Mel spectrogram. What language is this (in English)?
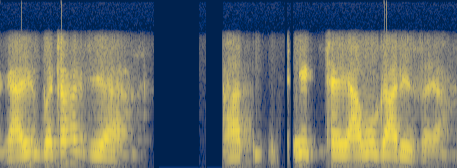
Maithili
